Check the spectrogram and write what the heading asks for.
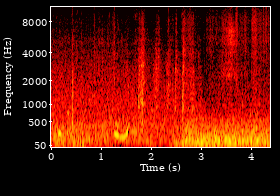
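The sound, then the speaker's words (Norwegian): Strong wind blasts straight into the microphone outdoors in heavy rain at a grave site in Galicia, Spain: a loud, continuous roaring rumble with gusty buffeting that never lets up, and faint traces of a voice almost buried beneath it. “Nå blir vi tatt av vinden her.”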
